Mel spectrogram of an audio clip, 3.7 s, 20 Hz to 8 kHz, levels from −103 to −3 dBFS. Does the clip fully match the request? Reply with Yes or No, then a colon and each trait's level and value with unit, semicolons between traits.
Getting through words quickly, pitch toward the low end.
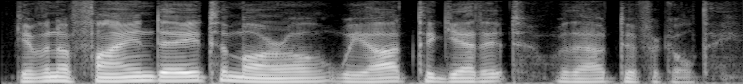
Yes: fast, 210 wpm; low, 120 Hz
